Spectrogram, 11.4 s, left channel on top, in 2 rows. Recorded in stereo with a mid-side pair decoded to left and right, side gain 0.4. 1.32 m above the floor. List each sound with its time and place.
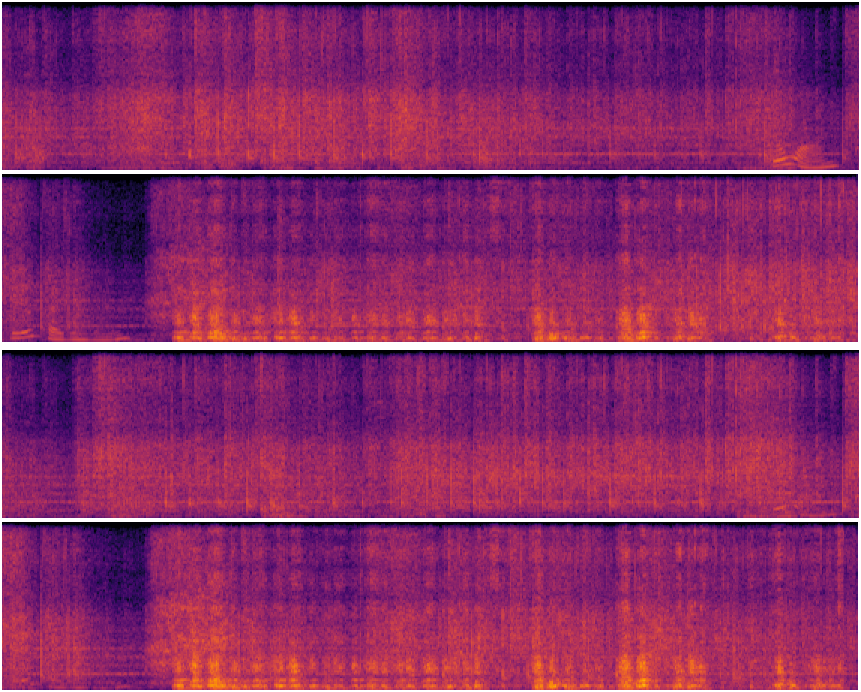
5.1 s a woman speaking: 60° left, 0.8 m
6.9 s writing: 40° right, 1.5 m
